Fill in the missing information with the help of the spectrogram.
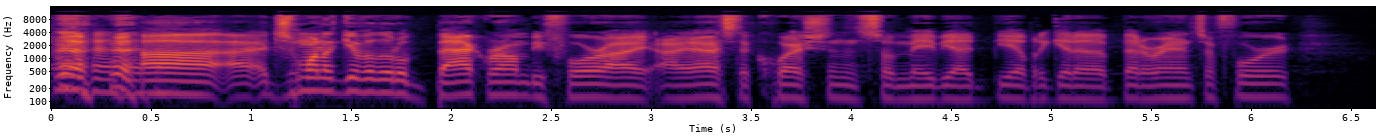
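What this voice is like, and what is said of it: New Jersey accent. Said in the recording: “We had no idea you were from Jersey. ... I was kidding based on the accent. ... More the accent.”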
